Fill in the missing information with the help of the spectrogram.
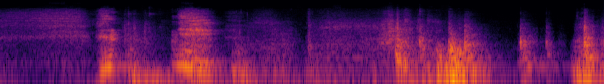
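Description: A door being opened: a few sharp clunks and rattles of the latch, then a short creaking swing and another thud, all fairly loud with no talking.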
